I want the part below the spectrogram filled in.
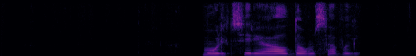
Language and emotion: Russian, neutral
